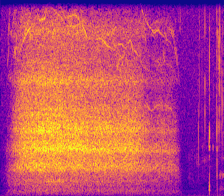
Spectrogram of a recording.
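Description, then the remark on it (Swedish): A long, steady, deep inhale through the nose, filling both chest and belly with air, a soft airy hiss lasting nearly two seconds before stopping, alone with no talking. “Andas in genom näsan, fyll upp både bröstkorgen och magen med luft”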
